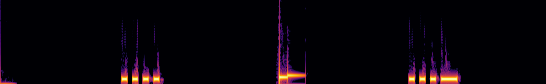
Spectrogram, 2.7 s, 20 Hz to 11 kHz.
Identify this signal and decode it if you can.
Morse code, heard as a keyed tone, about 44 wpm, 700 Hz. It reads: H V
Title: Single Letters - Rapid-Fire 45wpm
